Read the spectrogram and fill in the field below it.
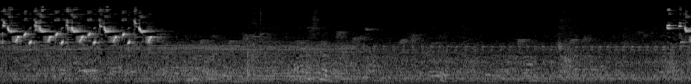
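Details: Wild European goldfinch song for teaching chicks: a short burst of quick, sparkling high twitters over about one and a half seconds, then near silence with faint background hiss.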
